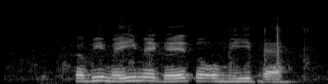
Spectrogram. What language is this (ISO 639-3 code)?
urd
